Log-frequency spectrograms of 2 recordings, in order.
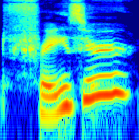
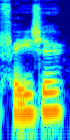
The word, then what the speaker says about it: Fraser: for best Brendan Brendan he pronounce it Frasier not Fraser is it Fraser movie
